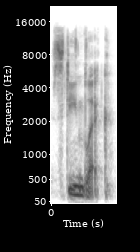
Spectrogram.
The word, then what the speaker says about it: Steenblik: Today, we are talking to my friend and fellow choir director, Steenblik.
